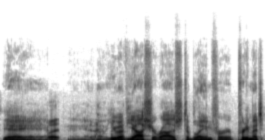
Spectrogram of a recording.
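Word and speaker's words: Y'Shaarj: how do you say, is it Yasarj? Is that how you say that? I have the pronunciation Okay. low down. It's Yasharaj. Yasharaj. Yasharaj. It's got Ya- Shah what? in the middle.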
